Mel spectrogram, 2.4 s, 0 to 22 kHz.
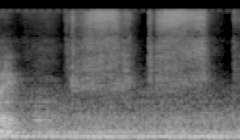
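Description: Oiled 1000-grit sandpaper rubbed along a steel sword blade, two hissing strokes, the second near the end.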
